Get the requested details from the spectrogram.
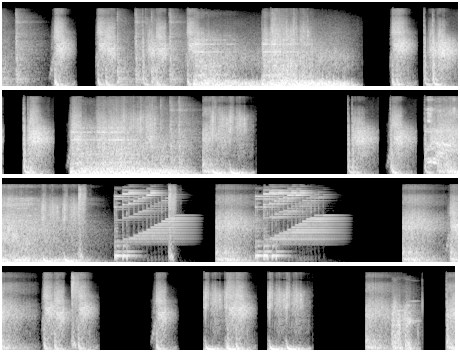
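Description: Punches and kicks thud in quick bursts.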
